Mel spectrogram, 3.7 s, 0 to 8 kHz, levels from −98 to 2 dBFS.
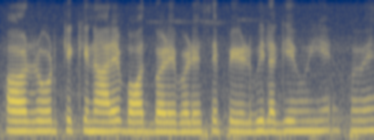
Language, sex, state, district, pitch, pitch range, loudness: Hindi, female, Uttar Pradesh, Lucknow, 210 Hz, 200-215 Hz, -16 LUFS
